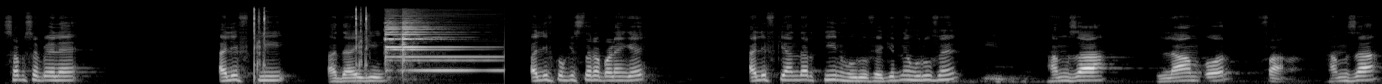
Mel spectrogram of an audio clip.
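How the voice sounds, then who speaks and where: A man with a high voice teaches Quran recitation. He quizzes the listener and drills each letter sound aloud, over and over. His voice rings with a long, hall-like reverb. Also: darkish tone.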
